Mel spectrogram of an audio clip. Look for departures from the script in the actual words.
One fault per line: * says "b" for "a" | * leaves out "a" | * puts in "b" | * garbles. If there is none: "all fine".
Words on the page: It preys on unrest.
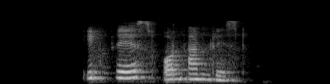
all fine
